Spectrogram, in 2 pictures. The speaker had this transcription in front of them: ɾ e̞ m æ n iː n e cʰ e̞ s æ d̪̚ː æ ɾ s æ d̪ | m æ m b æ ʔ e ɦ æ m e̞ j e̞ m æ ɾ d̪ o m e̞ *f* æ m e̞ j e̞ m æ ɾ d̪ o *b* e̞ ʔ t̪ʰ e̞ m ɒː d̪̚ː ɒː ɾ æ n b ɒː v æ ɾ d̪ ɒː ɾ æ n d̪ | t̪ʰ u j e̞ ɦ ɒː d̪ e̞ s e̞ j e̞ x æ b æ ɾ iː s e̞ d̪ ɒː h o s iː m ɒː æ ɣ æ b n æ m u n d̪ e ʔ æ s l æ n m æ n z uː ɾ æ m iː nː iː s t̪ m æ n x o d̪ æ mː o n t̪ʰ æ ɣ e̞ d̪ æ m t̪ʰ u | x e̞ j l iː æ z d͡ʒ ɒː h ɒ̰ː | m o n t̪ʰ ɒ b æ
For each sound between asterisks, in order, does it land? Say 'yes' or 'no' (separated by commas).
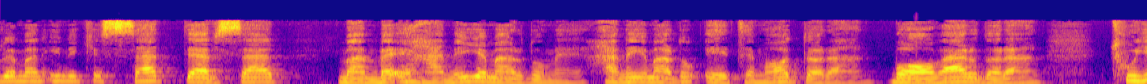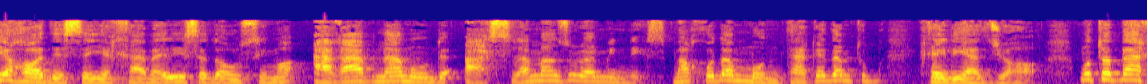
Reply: no, no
